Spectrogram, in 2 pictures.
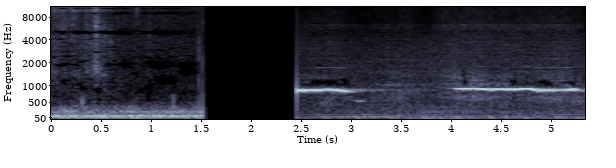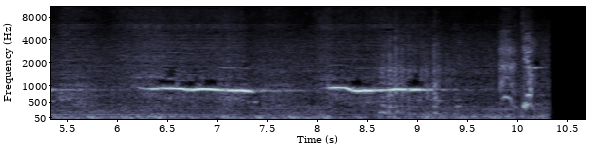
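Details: A sea lion whistles four times, each a steady, clear mid-pitched tone lasting about a second, spaced roughly two seconds apart. A brief burst of other noise comes before the whistles and a faint crackle after them.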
